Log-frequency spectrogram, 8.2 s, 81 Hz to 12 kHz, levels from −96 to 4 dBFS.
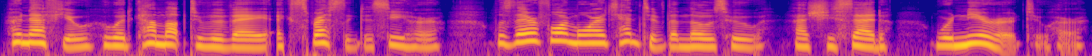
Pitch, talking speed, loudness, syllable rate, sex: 220 Hz, 190 wpm, -18 LUFS, 5.6 syllables/s, female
